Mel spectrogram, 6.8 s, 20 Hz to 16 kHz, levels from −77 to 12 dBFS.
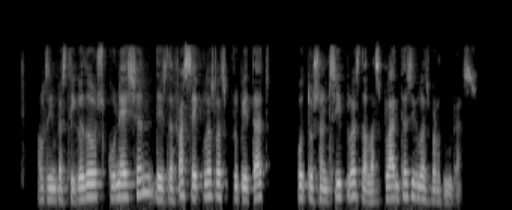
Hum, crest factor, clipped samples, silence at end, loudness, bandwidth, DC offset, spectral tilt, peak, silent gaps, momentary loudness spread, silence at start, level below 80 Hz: none; 18 dB; under 0.1%; 0.5 s; -21 LUFS; 8.2 kHz; under 0.1%; -3.5 dB/octave; -4 dBFS; 3.74-3.97 s; 10 LU; 0.5 s; -64 dBFS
